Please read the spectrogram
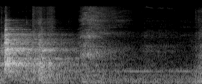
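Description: Gym machine's loaded weights clanking down as a set ends: one loud metal clank that rings off over about half a second, then a smaller knock just under a second later.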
